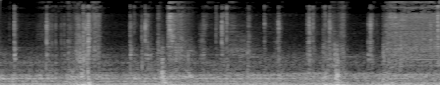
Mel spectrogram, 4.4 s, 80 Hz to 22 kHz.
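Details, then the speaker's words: 1990 BMW E34 535i barn find after years sitting, engine running after fuel-system and wiring repairs: power window steady motor whir with light clicks, no grinding or straining; regulator not bad, normal power window operation. "this window Works oxygen and it doesn't sound like the window regulator is bad"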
